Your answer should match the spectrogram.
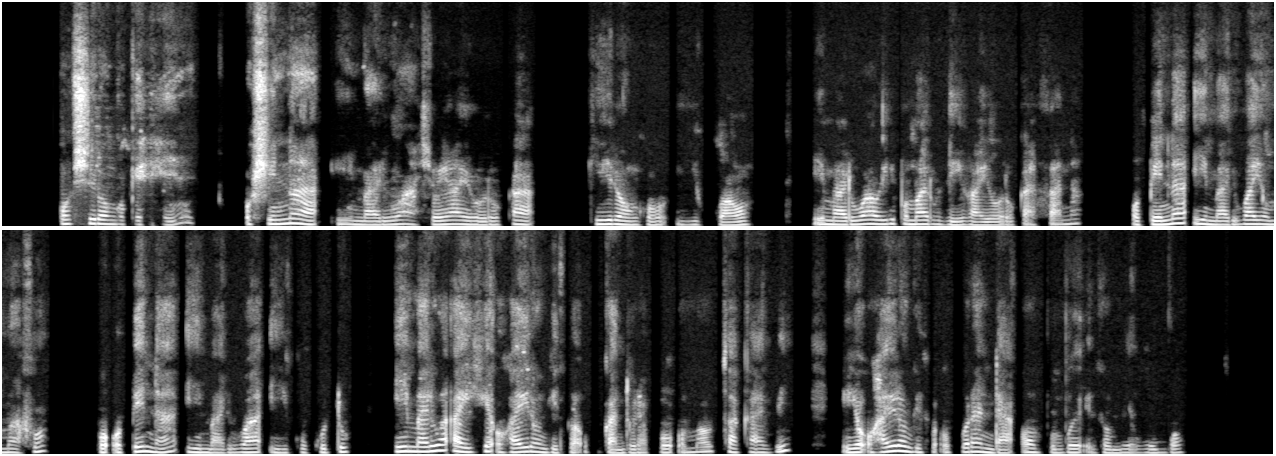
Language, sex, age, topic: Oshiwambo, female, 25-35, finance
